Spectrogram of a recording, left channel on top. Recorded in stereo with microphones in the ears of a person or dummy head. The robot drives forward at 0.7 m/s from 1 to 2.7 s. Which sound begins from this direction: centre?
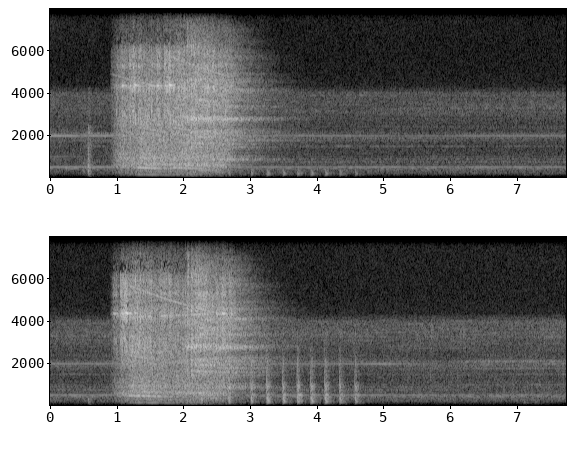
A dropped coin, at 1.9 s.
